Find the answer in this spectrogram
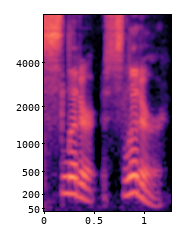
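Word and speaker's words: sliotar: Somebody who's Irish explained to me how the word is slitter, S-L.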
